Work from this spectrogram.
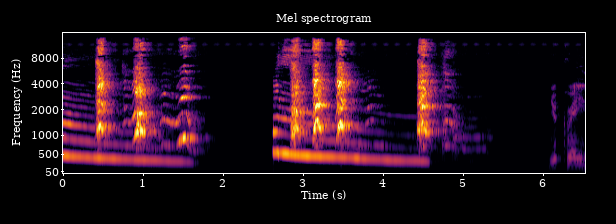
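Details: A pet Pomeranian, howling only in response to his name, gives two long, steadily falling howls of almost two seconds each, overlapped by people's voices calling out.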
